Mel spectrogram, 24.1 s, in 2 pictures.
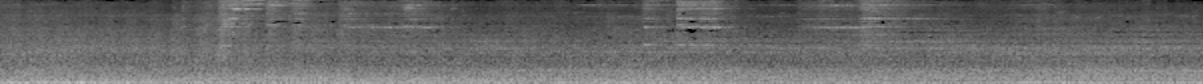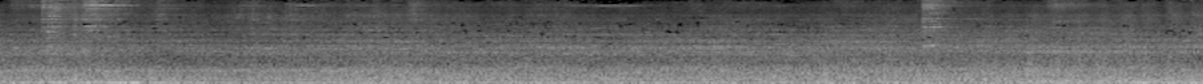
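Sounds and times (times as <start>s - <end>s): train wheels rumbling on rail: 0.0s - 24.0s
high wheel squeals: 2.2s - 4.6s, 8.0s - 9.4s, 21.2s - 21.8s.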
